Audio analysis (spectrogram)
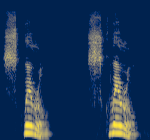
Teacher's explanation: So it's s, k, w, I, We voice the R in this word, and then we have the dark L as an isolated word. And that sound is more like an ul.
